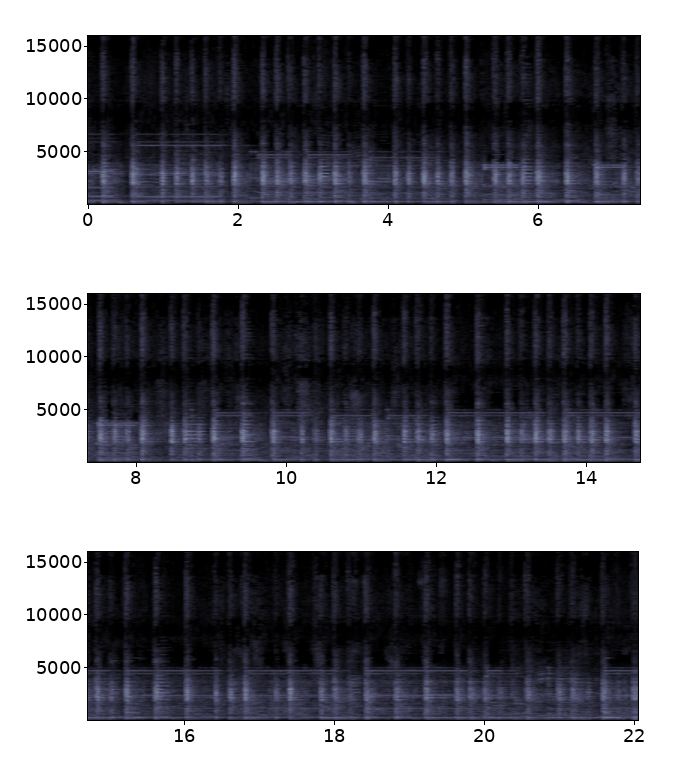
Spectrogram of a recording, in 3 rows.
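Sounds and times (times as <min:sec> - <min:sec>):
live band playing instrumental: 0:00.0 - 0:16.5.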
